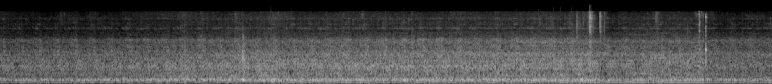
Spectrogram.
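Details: 2004 Ford F-350 6.0 diesel at 190k with new injectors, new oil cooler and EGR delete, started before its Cummins swap; steady, even diesel clatter at idle with a smooth low rumble, no misses or knocks, healthy.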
